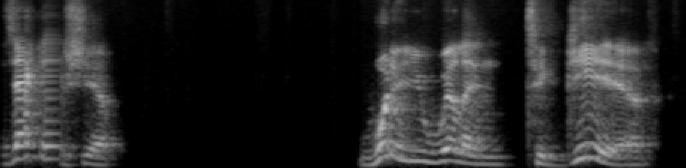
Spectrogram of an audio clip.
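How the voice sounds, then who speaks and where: Here a man speaks in an animated tone. His pitch swings very widely. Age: 60s. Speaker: motivational speaker. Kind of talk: live-stream interview. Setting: live video stream.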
